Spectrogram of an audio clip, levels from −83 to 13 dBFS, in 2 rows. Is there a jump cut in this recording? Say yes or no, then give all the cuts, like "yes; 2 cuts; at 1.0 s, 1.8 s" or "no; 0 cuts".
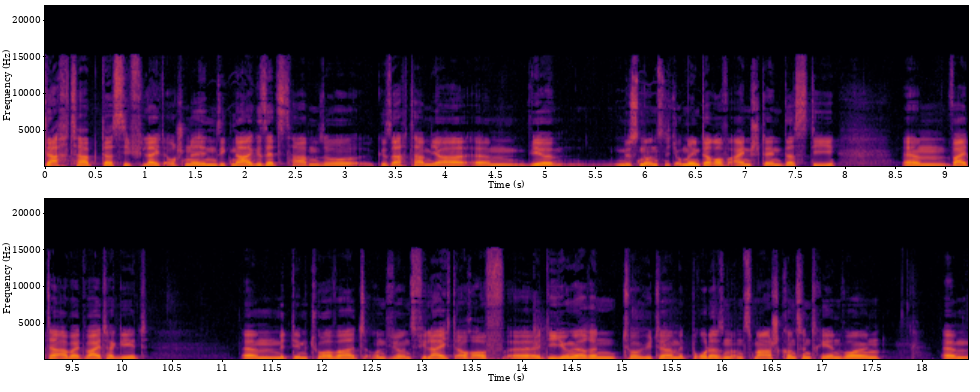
no; 0 cuts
